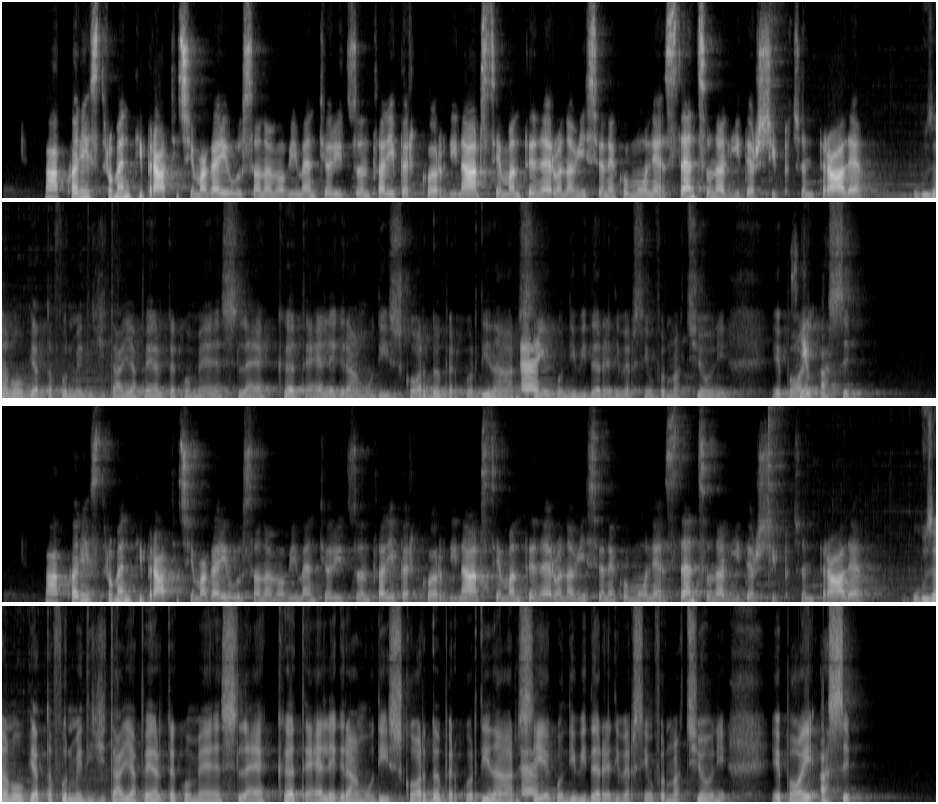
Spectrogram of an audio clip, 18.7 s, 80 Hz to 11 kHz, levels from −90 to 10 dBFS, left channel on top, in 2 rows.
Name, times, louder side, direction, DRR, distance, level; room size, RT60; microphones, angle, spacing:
voice 1, 0.4-8.6 14.5-14.7 17.3-17.4, left 8 dB, 70° left, 17 dB, 0.4 m, -28 dB
Wind instrument woodwind instrument, 3.0-10.5, left 1 dB, 25° right, 5.2 m, -62 dB
Glass, 5.0-11.3, right 2 dB, 40° right, 3.3 m, -63 dB
voice 2, 9.1-17.8, right 5 dB, 60° right, 15 dB, 0.4 m, -35 dB
16.0 x 11.5 x 6.0 m, 1.1 s
head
